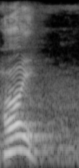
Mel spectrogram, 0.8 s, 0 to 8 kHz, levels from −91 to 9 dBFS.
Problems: constant background noise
